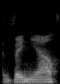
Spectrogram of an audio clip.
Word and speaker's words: Vignal: I'm joined by Gregory vigal I'll do the I'll do the French pronunciation for you thank you very much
